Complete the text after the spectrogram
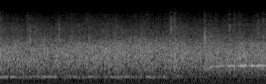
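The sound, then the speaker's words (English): An audience claps steadily, a loud, even wash of many hands that continues unbroken for the whole short clip. “Clap. Keep clapping.”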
